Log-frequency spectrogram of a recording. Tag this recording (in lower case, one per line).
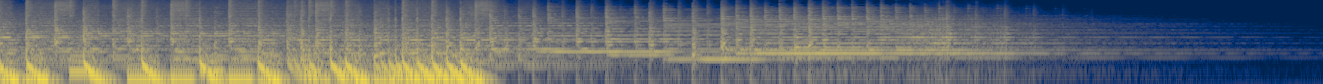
exciting music
music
